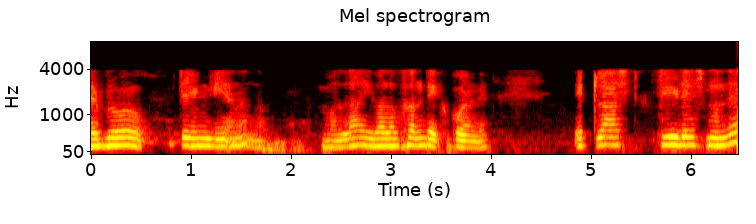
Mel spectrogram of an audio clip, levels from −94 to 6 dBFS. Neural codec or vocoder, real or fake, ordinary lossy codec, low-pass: codec, 16 kHz in and 24 kHz out, 1.1 kbps, FireRedTTS-2 codec; fake; AAC, 16 kbps; 7.2 kHz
